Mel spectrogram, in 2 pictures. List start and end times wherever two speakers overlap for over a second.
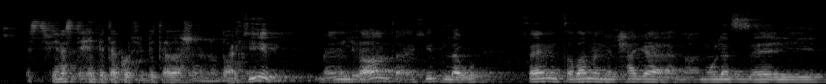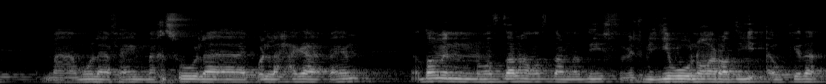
none

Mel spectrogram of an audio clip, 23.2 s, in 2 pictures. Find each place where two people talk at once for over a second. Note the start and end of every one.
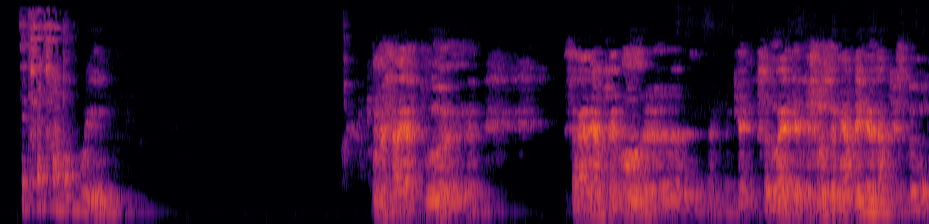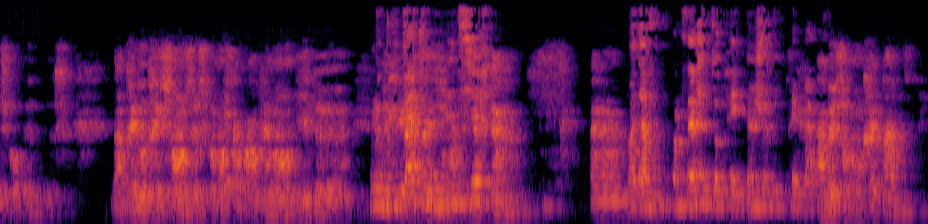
16.3-17.6

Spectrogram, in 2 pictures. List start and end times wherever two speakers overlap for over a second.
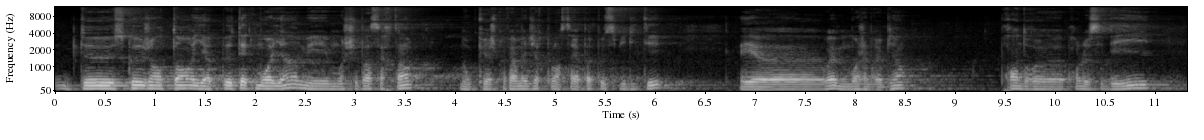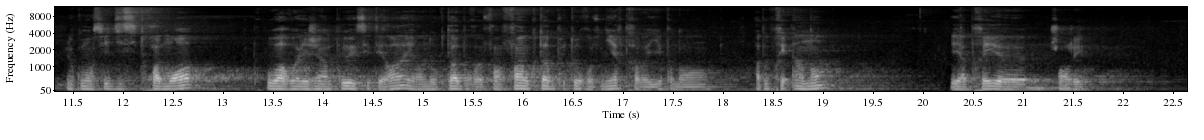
none

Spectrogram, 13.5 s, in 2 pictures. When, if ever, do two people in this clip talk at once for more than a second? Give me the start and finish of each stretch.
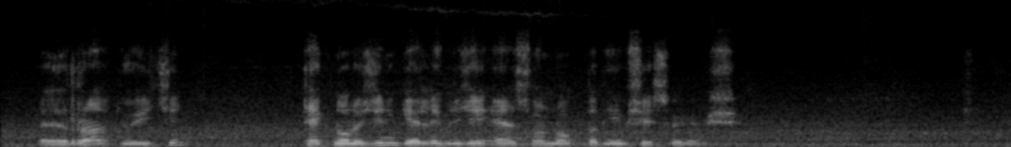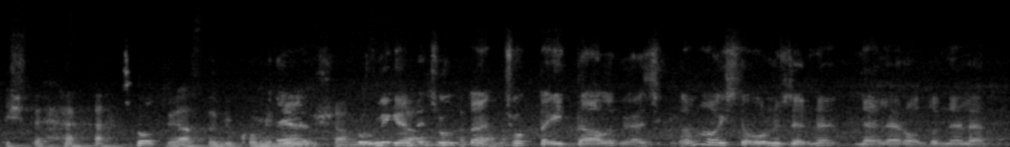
8.6-10.2

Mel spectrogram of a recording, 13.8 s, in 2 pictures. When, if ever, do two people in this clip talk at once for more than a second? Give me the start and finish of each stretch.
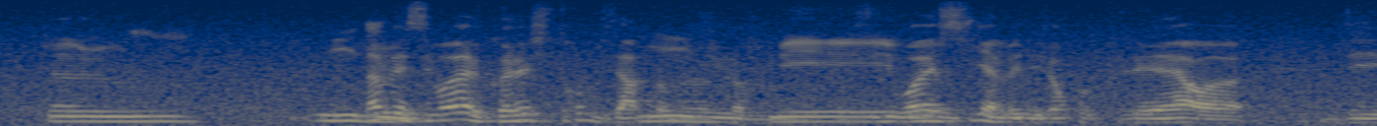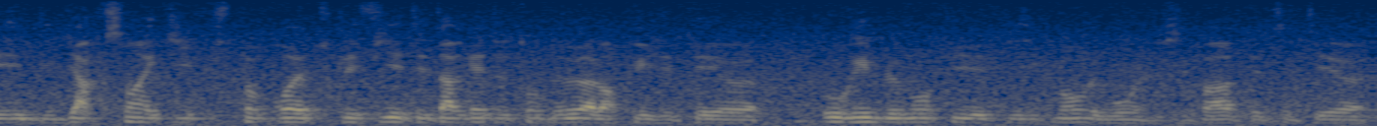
3.2-5.3

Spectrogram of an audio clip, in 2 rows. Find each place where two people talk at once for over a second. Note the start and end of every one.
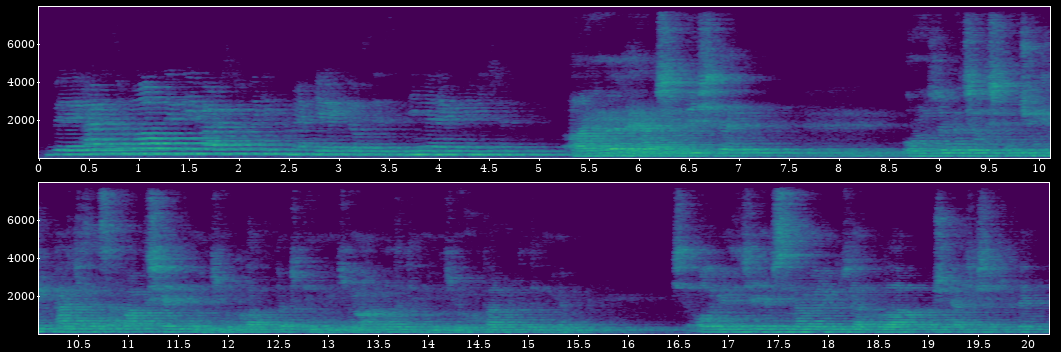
none

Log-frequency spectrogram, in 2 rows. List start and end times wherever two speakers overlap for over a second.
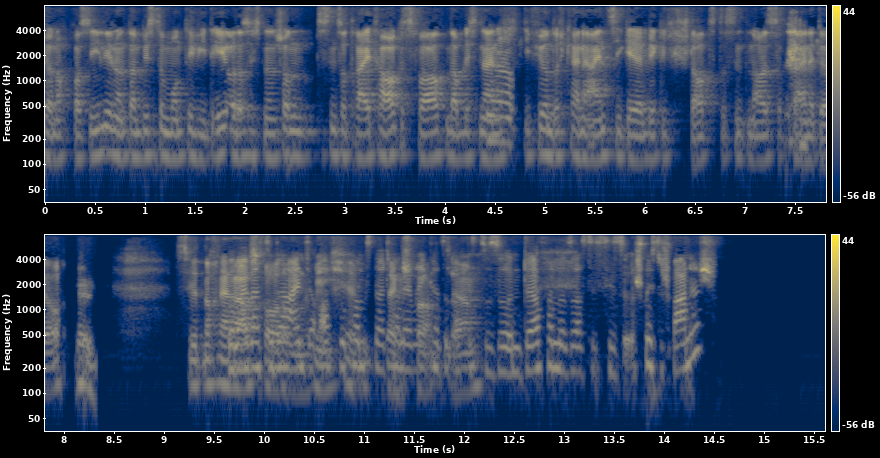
9.7-12.2

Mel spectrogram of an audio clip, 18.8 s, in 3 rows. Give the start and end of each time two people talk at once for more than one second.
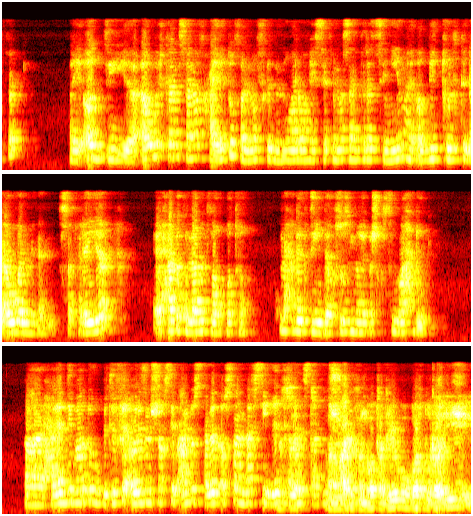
16.0-17.2

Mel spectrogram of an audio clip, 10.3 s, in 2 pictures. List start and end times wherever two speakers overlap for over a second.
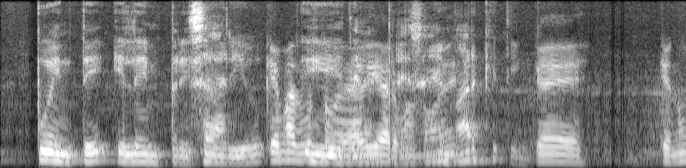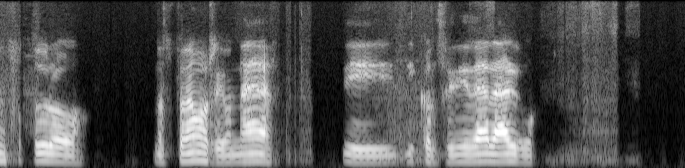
2.0-3.5

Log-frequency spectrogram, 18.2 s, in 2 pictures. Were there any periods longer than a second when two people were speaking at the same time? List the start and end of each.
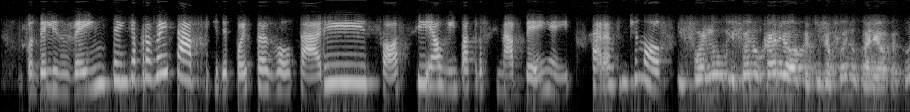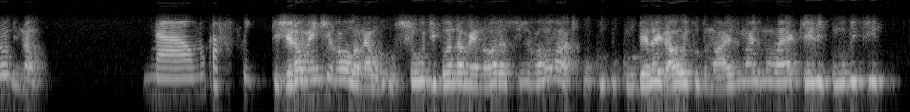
none

